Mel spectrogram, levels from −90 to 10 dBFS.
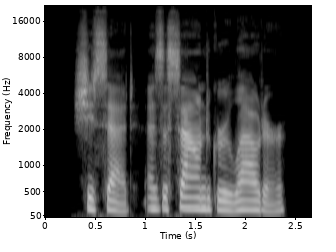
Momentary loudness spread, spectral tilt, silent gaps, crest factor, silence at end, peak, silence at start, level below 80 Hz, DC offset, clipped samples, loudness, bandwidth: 9 LU; -4 dB/octave; none; 18 dB; 0.25 s; -4 dBFS; 0.3 s; -64 dBFS; under 0.1%; under 0.1%; -21 LUFS; over 20 kHz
